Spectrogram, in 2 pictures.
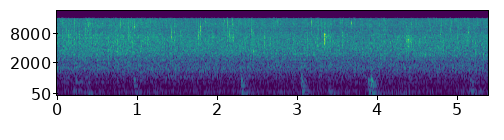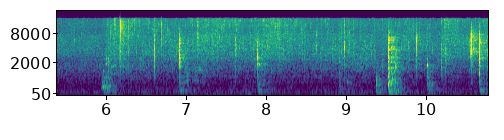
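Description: Coated chicken pieces frying in a hot pan with a steady sizzle. From about six seconds in, a wooden spatula scrapes and knocks against the pan as the pieces are stirred.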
